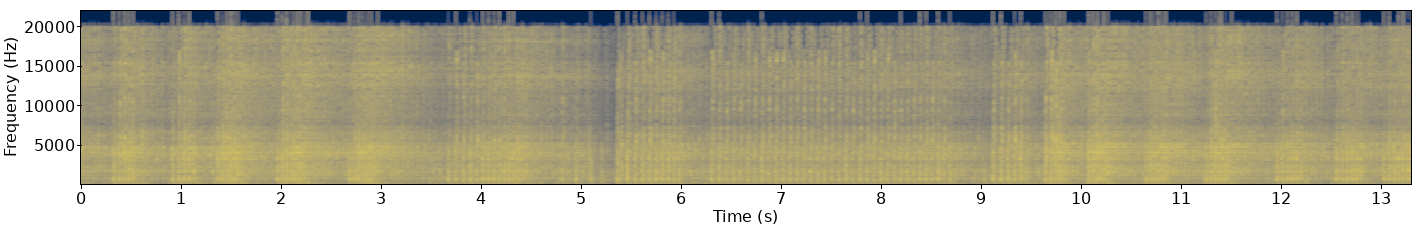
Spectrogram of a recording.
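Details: Yamaha SZ-R at idle, after clutch and engine work elsewhere: rough repeating clatter, about one or two knocks a second, over the engine beat from the clutch housing (right-hand cover) side; engine knocking noise.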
